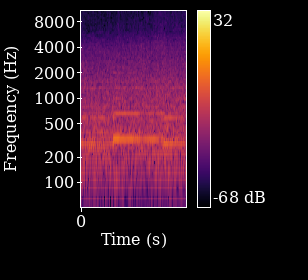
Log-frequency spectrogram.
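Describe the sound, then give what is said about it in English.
Gentle ocean waves break softly and continuously on the shore of a beach, a steady hiss of surf with a low, sustained tone humming underneath. No voices are present. “And you can hear the beautiful sound of gentle waves breaking on the shore.”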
